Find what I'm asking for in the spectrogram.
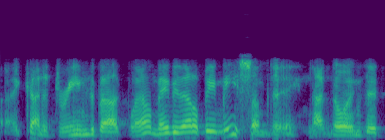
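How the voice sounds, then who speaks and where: An older male sportscaster recounts stories in a relaxed, anecdotal way. His voice is gravelly, and it comes through a tinny, phone-like line with a dry sound. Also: mid-range voice, moderate pace, no room sound. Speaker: sportscaster guest. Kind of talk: storytelling interview.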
